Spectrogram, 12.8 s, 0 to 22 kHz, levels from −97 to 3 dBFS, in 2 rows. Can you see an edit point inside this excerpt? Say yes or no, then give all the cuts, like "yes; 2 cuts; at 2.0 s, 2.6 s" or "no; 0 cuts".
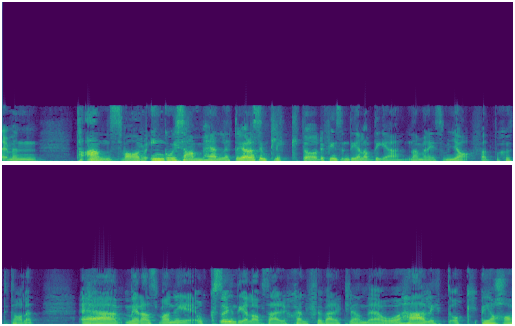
no; 0 cuts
